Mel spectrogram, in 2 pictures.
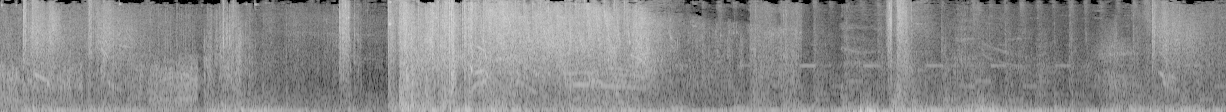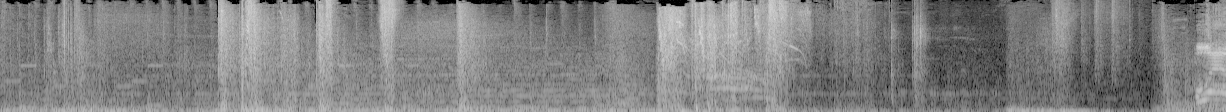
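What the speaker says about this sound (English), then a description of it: "Ally Trinity rocket has arrived on site" Rocket strike and heavy combat in Call of Duty: Infinite Warfare multiplayer, with loud dense bursts of gunfire, crashes and explosive booms running almost continuously near and loud, and voices occasionally over the din.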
